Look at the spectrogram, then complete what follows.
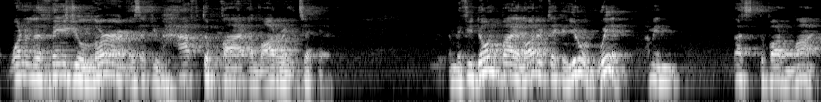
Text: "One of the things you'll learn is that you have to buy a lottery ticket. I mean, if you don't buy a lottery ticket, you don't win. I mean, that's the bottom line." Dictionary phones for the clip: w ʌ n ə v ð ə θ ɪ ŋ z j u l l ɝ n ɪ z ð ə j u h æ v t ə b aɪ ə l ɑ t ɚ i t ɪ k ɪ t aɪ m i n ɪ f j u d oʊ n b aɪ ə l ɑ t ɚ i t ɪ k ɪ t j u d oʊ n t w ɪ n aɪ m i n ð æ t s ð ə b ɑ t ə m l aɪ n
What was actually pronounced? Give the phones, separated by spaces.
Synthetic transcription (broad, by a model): w ʌ n ə v ð ə θ ɪ ŋ z j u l l ɝ n ɪ z ð ə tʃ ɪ h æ f t ə b aɪ ə l ɑ t ɚ i t ɪ k ɪ t aɪ m i n ɪ f j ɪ d oʊ n b aɪ ə l ɑ t ɚ i t ɪ k ɪ t j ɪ d oʊ n t w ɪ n aɪ m i n ð æ t s ð ə b ɑ t ə m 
